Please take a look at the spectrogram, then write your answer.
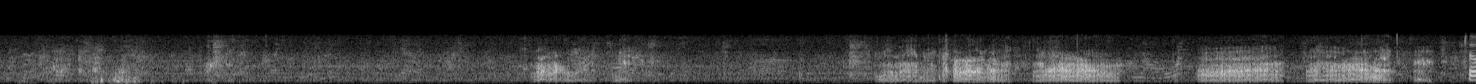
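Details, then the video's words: Boarding dogs, including a small Border Collie puppy and a visiting Siberian Husky, playing together in a backyard; quiet start, then from about nine seconds a run of rapid, bursting barks and yips in clusters, with a person talking earlier. "Boarding Dogs Playing in the Backyard!"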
